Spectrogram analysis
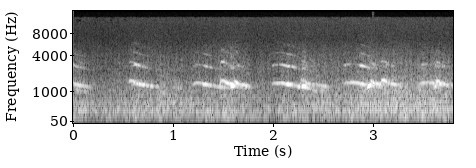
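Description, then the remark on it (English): Sea waves wash in a steady, continuous rush by a cave at the sea in the morning, with repeated high, wavering cries rising over the surf every second or so. No one speaks. “Mary awakens in a cave by the sea.”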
